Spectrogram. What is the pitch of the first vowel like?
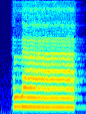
low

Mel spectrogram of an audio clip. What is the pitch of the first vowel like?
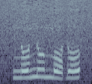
rising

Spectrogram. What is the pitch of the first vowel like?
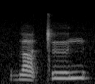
falling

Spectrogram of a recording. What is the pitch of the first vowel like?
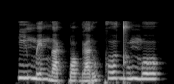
high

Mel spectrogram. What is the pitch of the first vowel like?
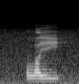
high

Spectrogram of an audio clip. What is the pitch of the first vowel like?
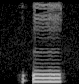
high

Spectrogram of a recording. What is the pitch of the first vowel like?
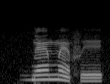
high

